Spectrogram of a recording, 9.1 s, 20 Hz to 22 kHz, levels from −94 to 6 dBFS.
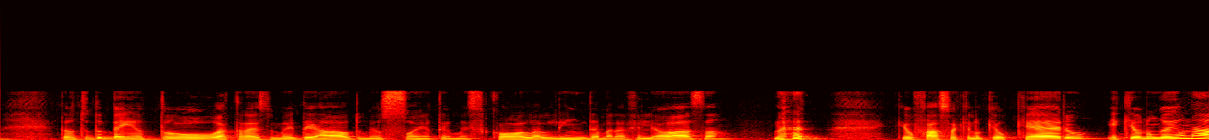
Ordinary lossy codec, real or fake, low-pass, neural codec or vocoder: none; fake; none; codec, 16 kHz, 4 kbps, FunCodec, trained on Chinese and English, 50 frames a second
